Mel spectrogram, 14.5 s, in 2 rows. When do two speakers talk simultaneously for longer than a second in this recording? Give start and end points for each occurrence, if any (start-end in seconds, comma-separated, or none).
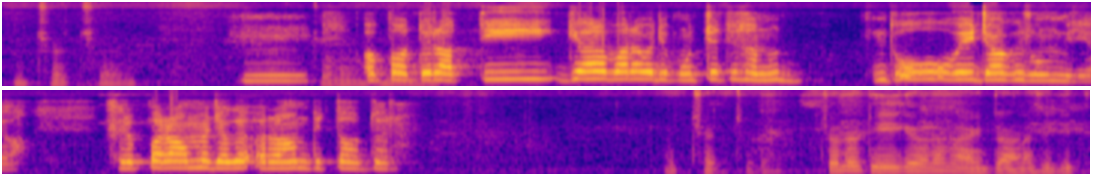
none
